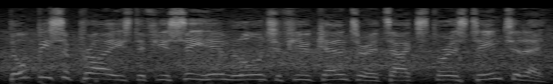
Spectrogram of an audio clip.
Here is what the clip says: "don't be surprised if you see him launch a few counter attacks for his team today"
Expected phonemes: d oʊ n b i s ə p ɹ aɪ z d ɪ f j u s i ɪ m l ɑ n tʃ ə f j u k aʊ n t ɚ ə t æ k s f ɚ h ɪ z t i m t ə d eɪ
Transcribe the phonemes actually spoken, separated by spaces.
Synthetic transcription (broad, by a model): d oʊ n b i s ə p ɹ aɪ z d ɪ f j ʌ s i ɪ m l ɑ n tʃ ə f j u k aʊ n t ɚ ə t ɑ k s f ɚ ɪ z t i m t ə d eɪ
